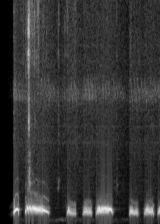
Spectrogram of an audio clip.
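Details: Spotted dove in a forest calling: loud, hollow mid-pitched coos, one short note then a longer one, followed by a run of brief evenly spaced coos in quick succession; otherwise quiet.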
